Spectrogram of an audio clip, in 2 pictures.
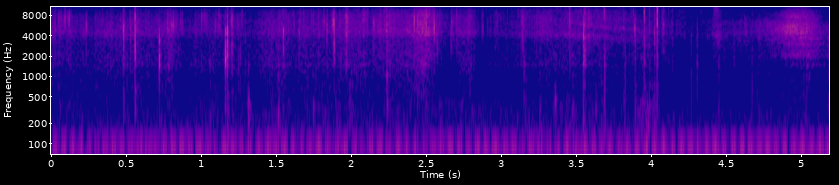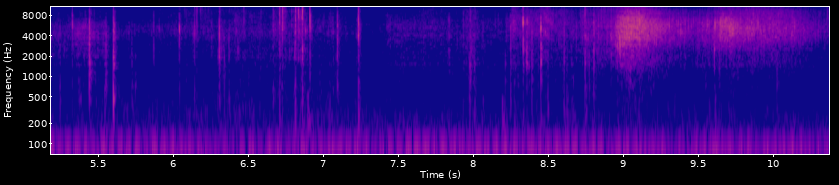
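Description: A small clear plastic bag full of white sand is squeezed and rubbed with fingertips right next to the mic. The sand shifts with a soft, bright hiss while the plastic crinkles in quick, irregular crackles, with a few louder rustling swells. Almost all the sound sits high, with very little low end.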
